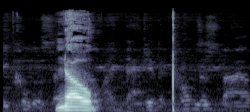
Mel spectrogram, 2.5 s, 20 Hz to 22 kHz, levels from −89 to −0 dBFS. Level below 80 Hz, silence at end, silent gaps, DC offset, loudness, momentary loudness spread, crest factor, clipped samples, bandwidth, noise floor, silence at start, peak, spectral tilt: -60 dBFS; 1.55 s; none; under 0.1%; -16 LUFS; 19 LU; 22 dB; under 0.1%; 15.5 kHz; -50 dBFS; 0.55 s; 0 dBFS; -5.5 dB/octave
